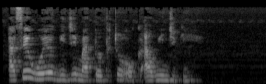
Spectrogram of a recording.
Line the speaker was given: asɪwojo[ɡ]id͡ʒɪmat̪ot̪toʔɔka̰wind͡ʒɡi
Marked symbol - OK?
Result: yes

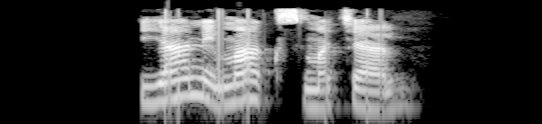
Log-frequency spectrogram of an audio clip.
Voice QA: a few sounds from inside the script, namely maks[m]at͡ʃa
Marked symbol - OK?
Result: yes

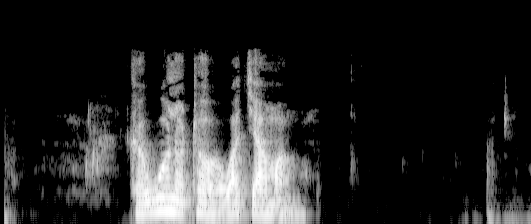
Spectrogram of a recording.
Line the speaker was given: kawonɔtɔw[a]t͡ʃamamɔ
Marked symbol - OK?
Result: yes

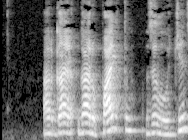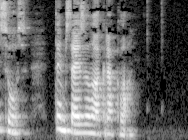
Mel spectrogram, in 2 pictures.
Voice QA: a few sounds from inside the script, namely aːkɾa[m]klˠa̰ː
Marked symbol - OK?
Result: no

